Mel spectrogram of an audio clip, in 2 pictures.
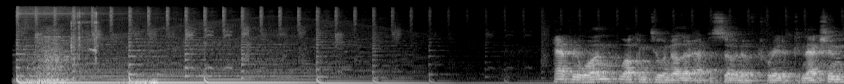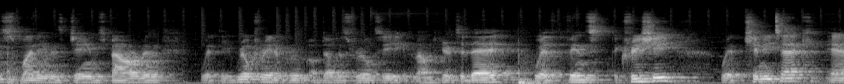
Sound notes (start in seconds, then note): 0.5 upbeat music; 0.6 camera shutter clicking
